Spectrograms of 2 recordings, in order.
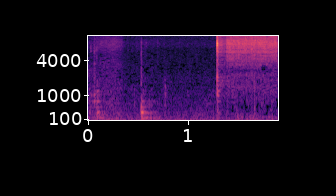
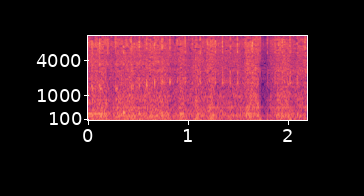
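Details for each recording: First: Toyota gasoline engine with pinging from ignition current leaks, test comparing spark plugs: soft clicks, then a sharp continuous sizzling snap as the new plug fires steadily, while the old plug barely fires even with more excitation. Normal spark plug firing. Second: Toyota gasoline engine with heavy pinging under acceleration and lost power: rapid sharp metallic tapping over the engine. A tester shows current leaking from the spark plug wires and misfired combustion, and the coil output towers are damaged. Spark knock from ignition leak.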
